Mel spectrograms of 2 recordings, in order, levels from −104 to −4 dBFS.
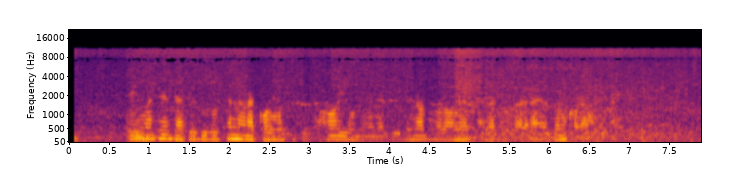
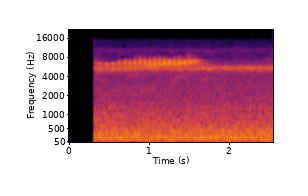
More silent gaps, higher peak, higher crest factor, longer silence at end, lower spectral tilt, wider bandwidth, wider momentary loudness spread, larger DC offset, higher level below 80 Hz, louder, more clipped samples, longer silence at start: neither; second, -12 dBFS vs -8 dBFS; about the same, 18 dB vs 18 dB; about the same, 0 s vs 0 s; first, -6 dB/octave vs -2.5 dB/octave; second, 11.5 kHz vs 15 kHz; first, 17 LU vs 9 LU; neither; about the same, -54 dBFS vs -52 dBFS; second, -30 LUFS vs -24 LUFS; neither; second, 0.05 s vs 0.3 s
